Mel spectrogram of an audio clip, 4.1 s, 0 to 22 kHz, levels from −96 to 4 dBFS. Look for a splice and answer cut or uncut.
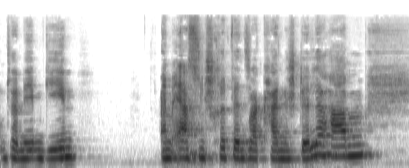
cut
